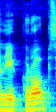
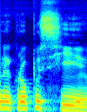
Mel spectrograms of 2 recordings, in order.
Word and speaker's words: necropsia: também a mesma coisa para necrops ou necropsia Os dois estão corretos também aqui falando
